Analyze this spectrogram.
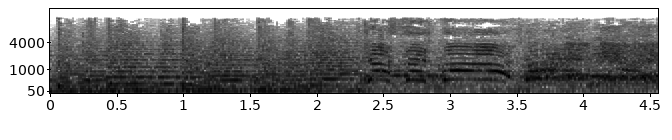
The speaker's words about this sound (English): Protesters demand justice for Jordan Neely, the man choked to death on a New York City subway.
